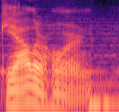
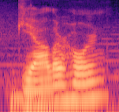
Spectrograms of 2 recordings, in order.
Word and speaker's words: Gjallarhorn: Lands is going to be the indie CRPG Gjallarhorn. I think I'm pronouncing that right. Gjallarhorn, G-J-A-L-L-A-R-H-O-R-N, Gjallarhorn.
